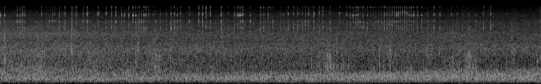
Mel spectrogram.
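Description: Ocean surf washing up a sandy beach: a steady rush of breaking waves and foam.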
